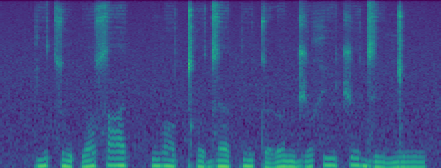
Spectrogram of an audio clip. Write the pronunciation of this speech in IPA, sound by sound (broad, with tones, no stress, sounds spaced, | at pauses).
k i˨˥ t͡s u˧˩ ʔ ʉ˨˥ sˤ ɜ˥ | w ɔ˥˩ ǀʰ ʊ˧˩ d͡z ɜ˥˩ k ʉ˧ t ʊ˩ ɭ ʊ˧ n d͡ʒ ʊ˨˥ x i˥ t͡ʃ ʉ˥ d͡z i˧˩ ŋ͡ǀ u˧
